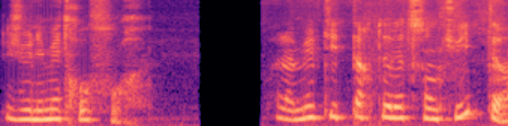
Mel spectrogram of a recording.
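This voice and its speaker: Hoarse lady walking thru her buffet food, mellow husky voice, lots of euh and pauses. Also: fairly high pitch, fairly even intonation. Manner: chatty, hesitant with many fillers. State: hoarse, sore throat. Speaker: home cooking vlogger. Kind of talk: casual cooking and decor walkthrough.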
